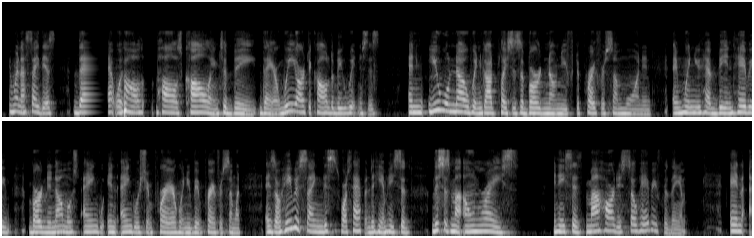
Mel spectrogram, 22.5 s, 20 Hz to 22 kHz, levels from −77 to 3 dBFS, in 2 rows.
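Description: From 1.24 to 1.61 s a call audio freeze stretches the last sound into a fading buzz, with about 40 ms of silence. Packets were likely held up, emptying the jitter buffer. Nothing is lost, which separates it from a dropout.

At 1.81 to 1.84 s a skip ahead jumps forward almost seamlessly. About 150 ms of audio is discarded, a jump rather than an inserted pause.

From 2.18 to 3.59 s a jitter buffer slow-down repeats pitch periods to add 150 ms. The audio plays at 90% speed with unchanged pitch, unlike tape-style slowing.

From 14.66 to 17.05 s a jitter buffer speed-up trims short pitch periods, removing about 300 ms. The audio runs at 114% speed and sounds hurried, while the pitch holds steady.

Throughout, the call codec passes nothing above 8 kHz, which fits G.722 at 64 kbps.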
